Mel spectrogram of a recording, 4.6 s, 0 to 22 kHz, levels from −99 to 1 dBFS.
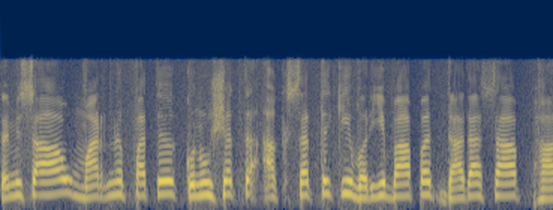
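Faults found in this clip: Gain pumping, throughout the speech clip. Gain swings around 10 dB. Dynamics squashed. Likely input gain set too high, with a fast limiter clamping every peak and releasing between them. Room noise, about 37 dB below speech. Call microphone processing is audible as nothing above 8 kHz and thin lowest bass.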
